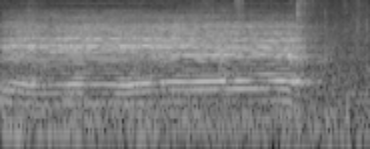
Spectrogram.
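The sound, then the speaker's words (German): Lowing from a herd of black-and-white and red-brown-and-white cows of Freiburger and Simmentaler breeding trotting past: one long, drawn-out moo with a steady pitch that cuts off into softer shuffling. “Friedlich trottete Herden checken die Kühe an mir vorbei. Schwarz-weiß und rot-braun-weiß mit Freiburger und Simmentaler Wurzeln. Neugierig bleiben die einen vor mir stehen und schnuppern am Mikrofon um.”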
